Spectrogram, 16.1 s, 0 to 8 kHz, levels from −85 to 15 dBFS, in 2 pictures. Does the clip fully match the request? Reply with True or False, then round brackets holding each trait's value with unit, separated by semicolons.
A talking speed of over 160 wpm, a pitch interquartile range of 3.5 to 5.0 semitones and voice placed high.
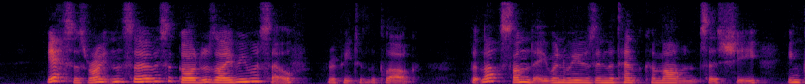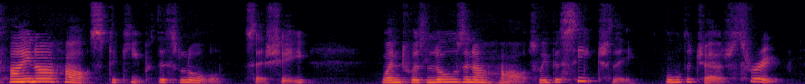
True (185 wpm; 4.4 semitones; 215 Hz)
